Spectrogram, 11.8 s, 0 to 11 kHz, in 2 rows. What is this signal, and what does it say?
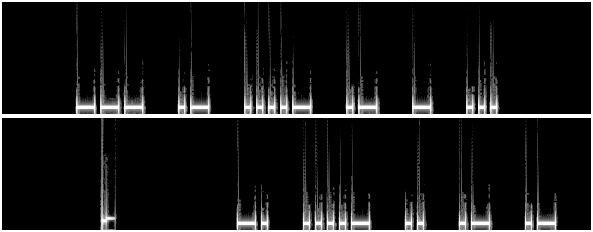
Morse code, heard as a keyed tone, about 20 wpm, spaced as for 14 wpm, 700 Hz. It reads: OA4ATS N4IAA
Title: 062 Lesson 11g - Letter h - Call Signs 20wpm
